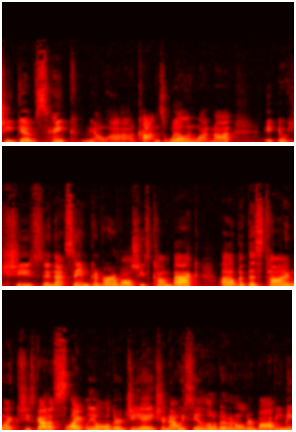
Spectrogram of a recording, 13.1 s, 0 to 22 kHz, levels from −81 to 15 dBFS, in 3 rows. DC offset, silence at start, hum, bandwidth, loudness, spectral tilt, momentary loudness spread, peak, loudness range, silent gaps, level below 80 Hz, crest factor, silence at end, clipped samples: under 0.1%; 0 s; none; 16.5 kHz; -24 LUFS; -5 dB/octave; 12 LU; -4 dBFS; 7 LU; none; -52 dBFS; 20 dB; 0 s; under 0.1%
